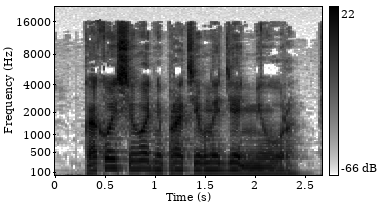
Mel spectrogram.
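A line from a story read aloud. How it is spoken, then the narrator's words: Plain. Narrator (Russian): сказала Неферт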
